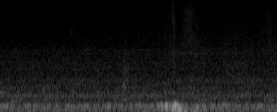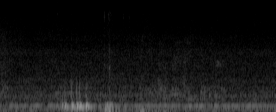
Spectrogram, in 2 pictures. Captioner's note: clicky, clicky, type-type-type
